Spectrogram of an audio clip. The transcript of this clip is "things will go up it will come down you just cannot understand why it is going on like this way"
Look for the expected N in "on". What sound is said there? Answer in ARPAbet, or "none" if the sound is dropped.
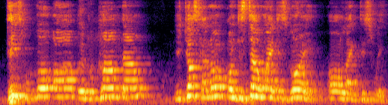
L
